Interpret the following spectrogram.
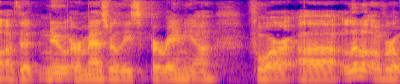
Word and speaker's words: Barénia: I realized just before clicking record the accent on the E, which usually turns E into A, so I imagine it's called Barénia and not Barénia as I had been saying it in my mind.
